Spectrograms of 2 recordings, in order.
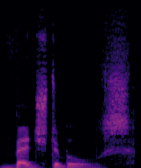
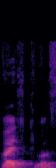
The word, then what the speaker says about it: vegetables: Vegetables now vegetables. Now so now now vegetables they're going to cook something. So they need stuff, right? Talking about vegetables. Now vegetables. The E after G is silent.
